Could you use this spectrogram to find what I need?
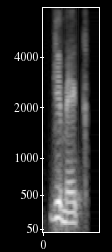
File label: "gimmick", Indian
